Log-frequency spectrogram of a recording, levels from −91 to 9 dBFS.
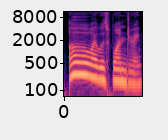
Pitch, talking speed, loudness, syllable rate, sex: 200 Hz, 205 wpm, -13 LUFS, 5.9 syllables/s, female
